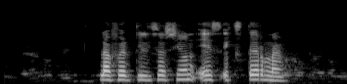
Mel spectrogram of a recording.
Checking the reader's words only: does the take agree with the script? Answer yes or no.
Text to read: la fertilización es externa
yes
